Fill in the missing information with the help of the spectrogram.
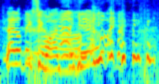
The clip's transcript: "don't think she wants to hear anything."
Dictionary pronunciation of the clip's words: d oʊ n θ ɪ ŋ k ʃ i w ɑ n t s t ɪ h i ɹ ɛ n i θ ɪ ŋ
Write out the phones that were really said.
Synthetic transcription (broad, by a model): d oʊ n θ ɪ ŋ k ʃ i w ɑ n t s t ɪ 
